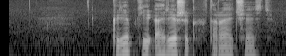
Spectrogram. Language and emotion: Russian, neutral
